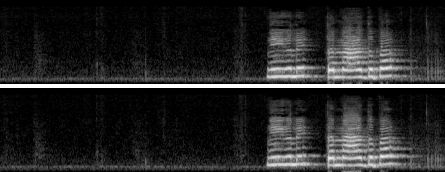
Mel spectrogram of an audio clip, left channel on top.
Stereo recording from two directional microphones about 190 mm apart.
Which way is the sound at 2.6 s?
15° right (ahead or behind).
